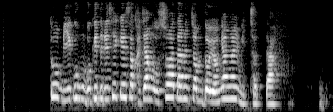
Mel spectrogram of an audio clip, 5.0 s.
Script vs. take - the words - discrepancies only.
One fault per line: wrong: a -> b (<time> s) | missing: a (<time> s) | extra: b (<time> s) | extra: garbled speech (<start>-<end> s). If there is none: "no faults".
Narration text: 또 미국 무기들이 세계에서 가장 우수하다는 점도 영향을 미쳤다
no faults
